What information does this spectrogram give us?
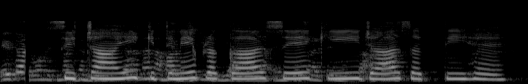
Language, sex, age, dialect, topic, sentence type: Hindi, female, 18-24, Kanauji Braj Bhasha, agriculture, question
